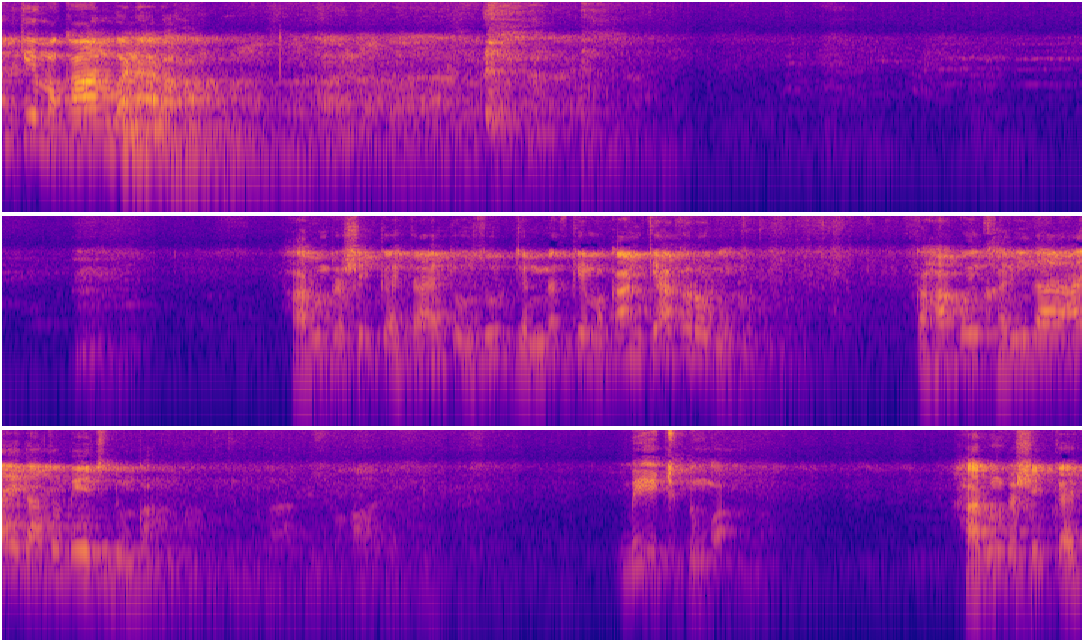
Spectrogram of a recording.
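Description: A middle-aged man speaks with animation into a microphone, heard through a loudspeaker in an echoing room.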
